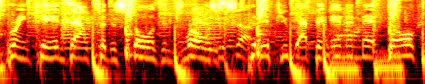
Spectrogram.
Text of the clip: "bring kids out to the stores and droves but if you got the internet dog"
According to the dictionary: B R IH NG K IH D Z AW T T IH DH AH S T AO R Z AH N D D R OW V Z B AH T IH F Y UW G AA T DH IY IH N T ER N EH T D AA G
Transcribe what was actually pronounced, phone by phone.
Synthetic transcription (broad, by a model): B R IH NG K IH D Z AW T T IH DH AH S T AO R Z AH N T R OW Z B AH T IH F Y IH G AA T DH IY IH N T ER N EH T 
